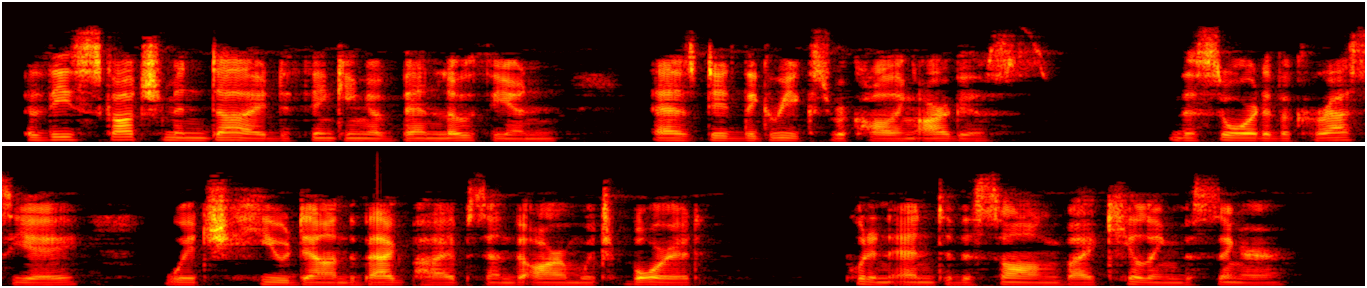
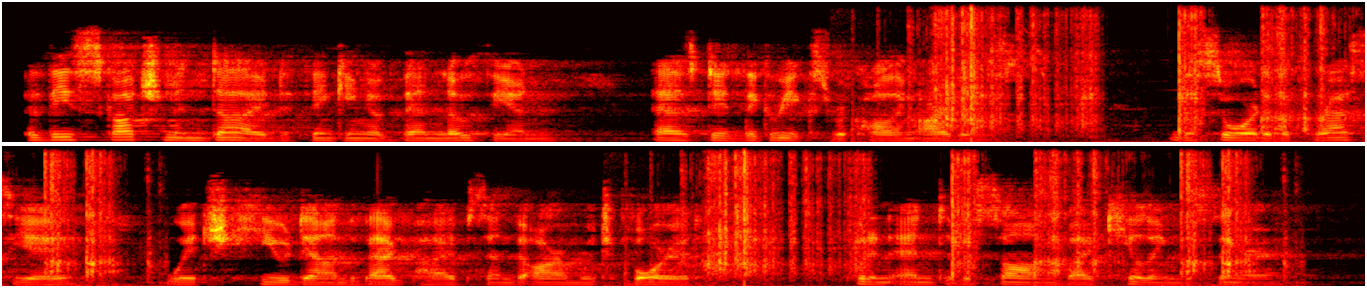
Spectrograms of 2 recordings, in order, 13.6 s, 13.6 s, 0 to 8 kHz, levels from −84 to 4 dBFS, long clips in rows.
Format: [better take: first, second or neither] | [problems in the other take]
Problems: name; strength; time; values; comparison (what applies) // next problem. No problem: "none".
first | background sound (Coin (dropping) / Mechanisms); 3 dB below the speech // room echo; dies away in 2.6 s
